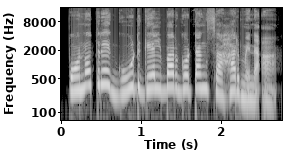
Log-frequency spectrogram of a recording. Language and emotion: Santali, neutral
